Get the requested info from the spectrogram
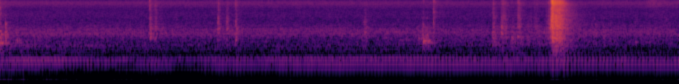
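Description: Faint clicks and taps of a plastic ring light being handled, with one brief louder knock about five and a half seconds in, over a steady low hum.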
